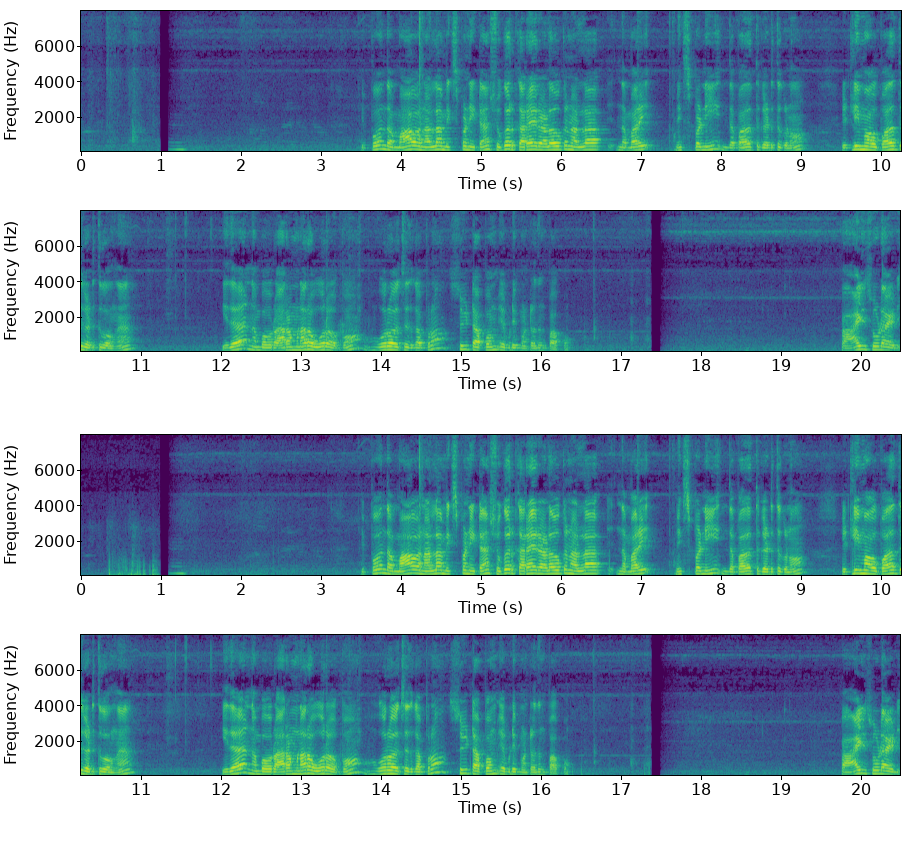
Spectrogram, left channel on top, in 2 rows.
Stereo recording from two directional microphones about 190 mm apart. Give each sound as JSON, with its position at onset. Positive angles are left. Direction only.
{"t": 3.6, "sound": "speech", "side_deg": -30}
{"t": 11.9, "sound": "speech", "side_deg": -30}
{"t": 19.7, "sound": "speech", "side_deg": -30}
